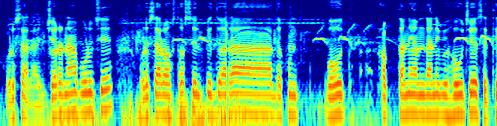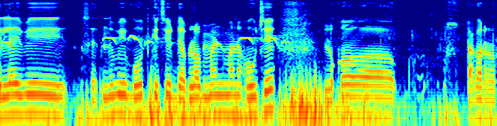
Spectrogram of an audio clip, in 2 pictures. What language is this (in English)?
Odia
